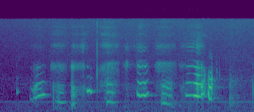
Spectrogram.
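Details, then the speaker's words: Eight-week-old infant girl whose mother took drugs during pregnancy, making repeated short humming "hmmm" sounds while drinking, showing difficulty coordinating breathing and feeding. "Wie man hört beim Trinken, diese "hmmm, hmmm", das ist die Schwierigkeit, dass Luft und Trinken für sie schwierig ist."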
